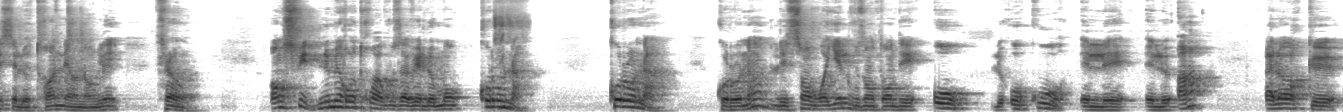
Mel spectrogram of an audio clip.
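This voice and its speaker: Male teacher, slow, patient delivery, repeats words, echoey room. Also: mid-range voice, a little mellow. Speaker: language teacher. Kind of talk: slow language lesson.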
